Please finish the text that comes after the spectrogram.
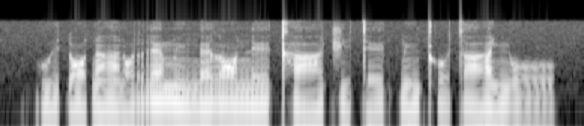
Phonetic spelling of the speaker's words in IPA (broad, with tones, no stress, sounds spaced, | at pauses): kʷ i˨ ɗ ɔ˨ ɗ ã˨ ɾ ɔ˦ r ɛ˦ m ĩ˨ ŋ ɛ˦ l ɔ˦ n eː˦ kʰ aː˨˦ t͡ʃ i˨ t eː˨ k͡p ĩ˦ kʼ ʊ˨ t aː˦ ɲ oː˨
